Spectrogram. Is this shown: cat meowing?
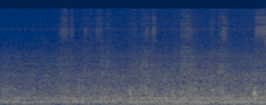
no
